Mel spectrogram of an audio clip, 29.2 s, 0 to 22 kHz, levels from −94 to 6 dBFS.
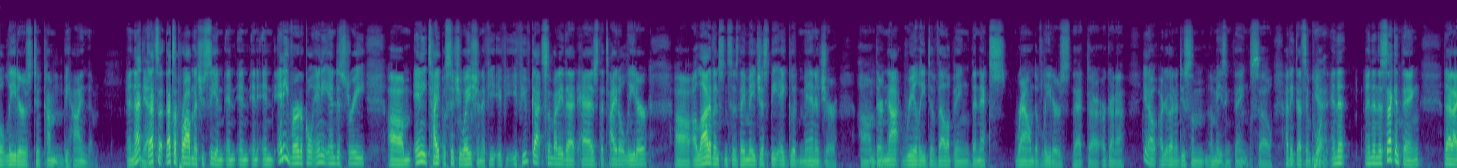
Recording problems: garbled, watery; slightly; nothing above 11.5 kHz
abrupt cut into speech; at the start and the end

